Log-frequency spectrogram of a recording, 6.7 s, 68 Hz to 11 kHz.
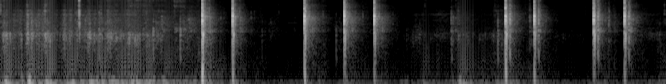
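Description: Tanfoglio Stock II 9mm pistol firing nine shots in quick bursts: a pair, a string of three, then two more pairs, the shots in each burst about a third of a second apart. Before the first shot there is about two seconds of low rumbling movement noise.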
